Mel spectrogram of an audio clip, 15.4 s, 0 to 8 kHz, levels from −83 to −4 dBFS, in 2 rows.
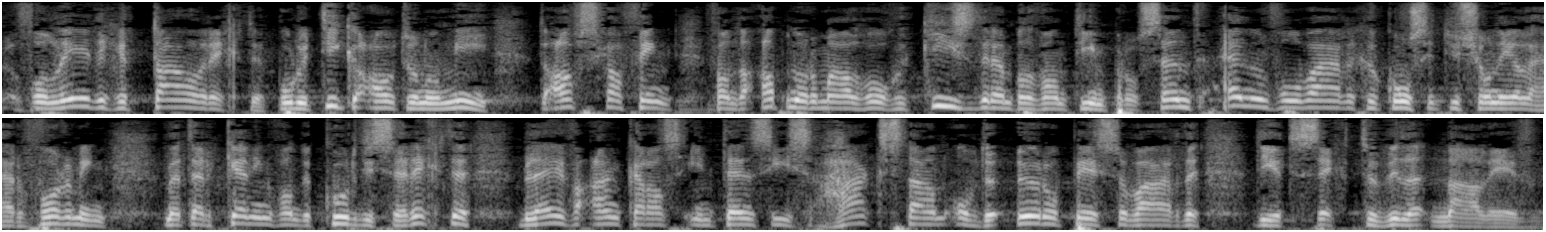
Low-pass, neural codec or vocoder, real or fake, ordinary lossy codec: none; none; real; none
